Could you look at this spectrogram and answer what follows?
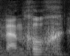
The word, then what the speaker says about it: Van Gogh: Yeah, which was the Sunflowers by Van Gogh. – Is that how you say his name? – That's how you say his name. Yes.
